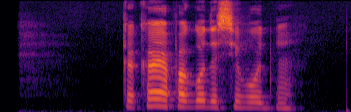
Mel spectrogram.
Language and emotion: Russian, neutral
